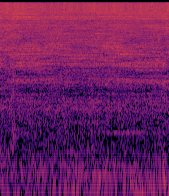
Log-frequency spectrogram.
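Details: Lennox gas package unit with no cooling or heating, refrigerant added from a tank through gauges; steady hiss of gas escaping under pressure, no motor running: refrigerant leak.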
